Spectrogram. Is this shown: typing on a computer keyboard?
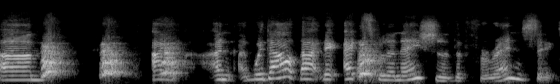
no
